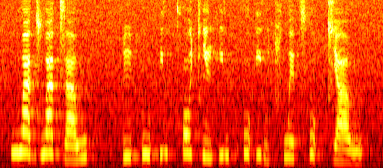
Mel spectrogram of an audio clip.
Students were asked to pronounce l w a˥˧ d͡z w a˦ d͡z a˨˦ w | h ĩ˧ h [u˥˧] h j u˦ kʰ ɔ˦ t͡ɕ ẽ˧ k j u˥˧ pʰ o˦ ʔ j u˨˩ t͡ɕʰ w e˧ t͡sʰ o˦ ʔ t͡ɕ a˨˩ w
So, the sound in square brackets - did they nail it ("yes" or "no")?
yes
